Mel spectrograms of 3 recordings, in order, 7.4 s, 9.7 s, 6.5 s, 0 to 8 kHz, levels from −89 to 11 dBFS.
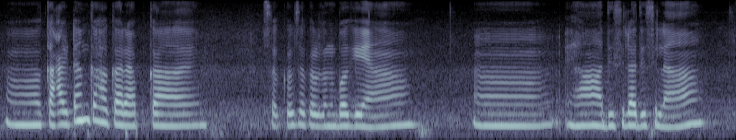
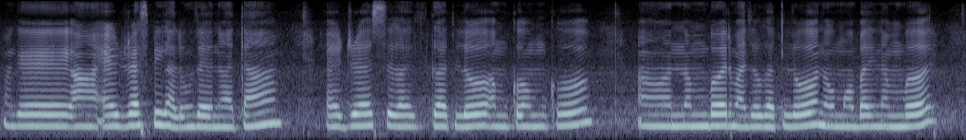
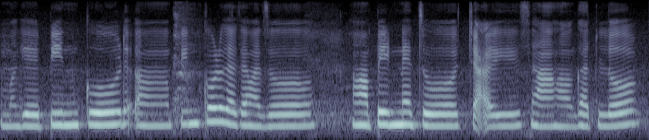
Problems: constant background noise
